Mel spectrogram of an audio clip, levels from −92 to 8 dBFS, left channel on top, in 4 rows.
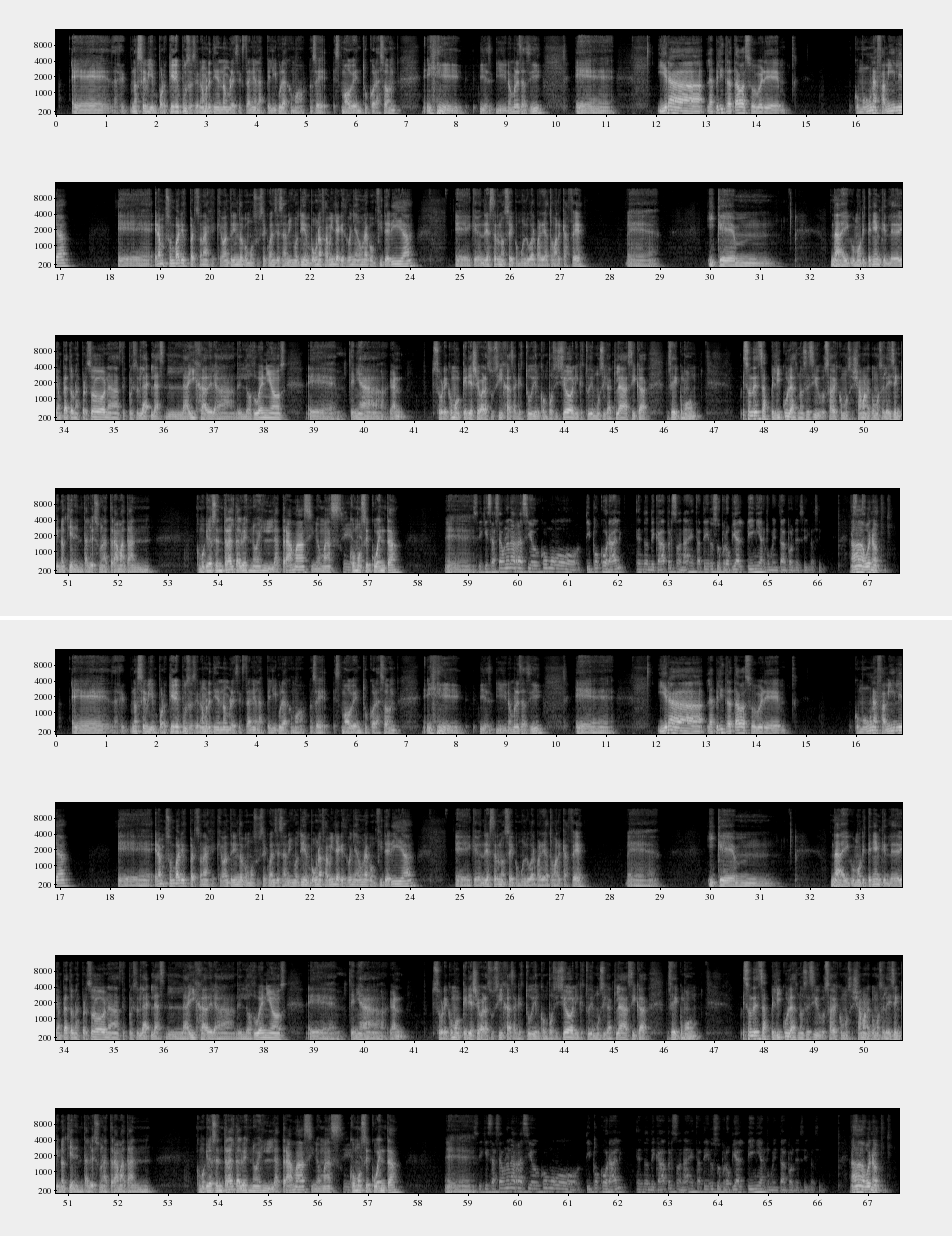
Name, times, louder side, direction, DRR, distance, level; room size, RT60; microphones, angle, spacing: voice 1, 0.3-8.1 8.5-10.1 10.4-11.1 11.6-11.8 12.0-14.6 16.0-17.2 18.2-24.1 24.9-27.5 28.3-29.0 30.0-31.4 32.4-40.8 41.4-46.7 47.6-52.6 53.6-57.6 58.5-59.2 66.6-67.2, left 1 dB, 20° left, 0.4 m, -25 dB
voice 2, 56.5-57.1 59.1-66.1 66.6-67.1, left 6 dB, 85° left, 0.3 m, -35 dB
4.3 x 2.2 x 3.3 m
head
